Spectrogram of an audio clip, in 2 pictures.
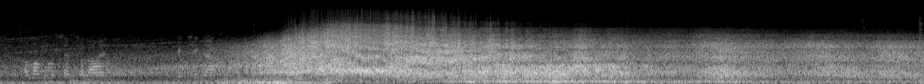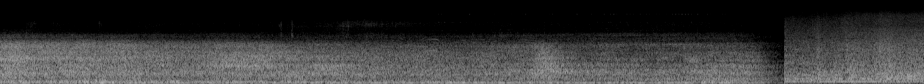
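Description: Blackburn Buccaneer's twin Rolls-Royce Spey turbofans in a flypast: the jet noise builds over the first few seconds, is loudest a few seconds in, then slowly fades as the aircraft moves away, cutting off abruptly near the end.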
